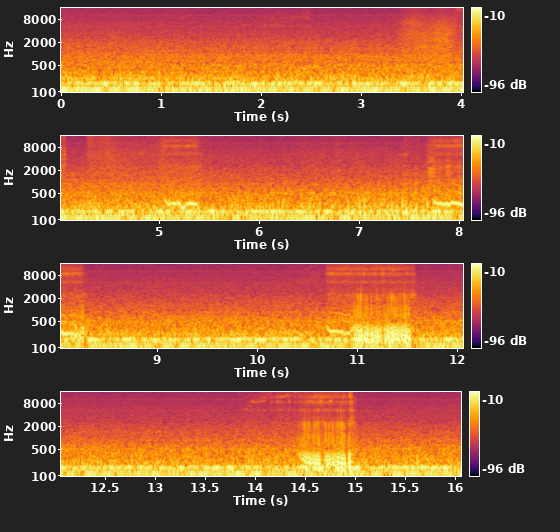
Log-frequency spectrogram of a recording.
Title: Cat Snoring scene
